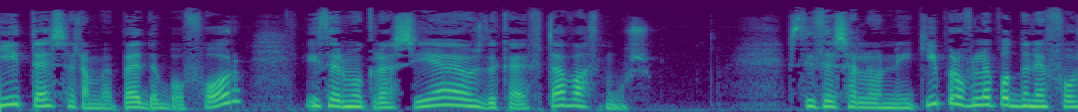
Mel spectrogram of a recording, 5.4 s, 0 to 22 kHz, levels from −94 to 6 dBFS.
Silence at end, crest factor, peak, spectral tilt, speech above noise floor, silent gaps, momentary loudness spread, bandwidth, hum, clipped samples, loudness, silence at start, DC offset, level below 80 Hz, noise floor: 0 s; 16 dB; -8 dBFS; -5 dB/octave; 29 dB; none; 9 LU; 16.5 kHz; none; under 0.1%; -24 LUFS; 0 s; under 0.1%; -58 dBFS; -52 dBFS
